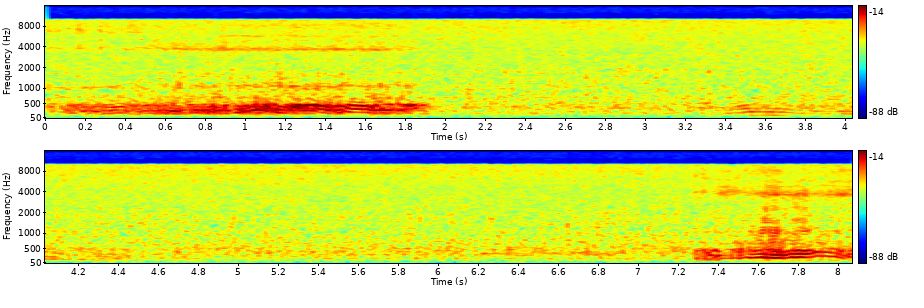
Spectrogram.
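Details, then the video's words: A sleeping puppy snoring: two rough, raspy breaths about six seconds apart, with quiet faint wheezy breathing between them, over a steady background hiss. "SNORING PUPPY"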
